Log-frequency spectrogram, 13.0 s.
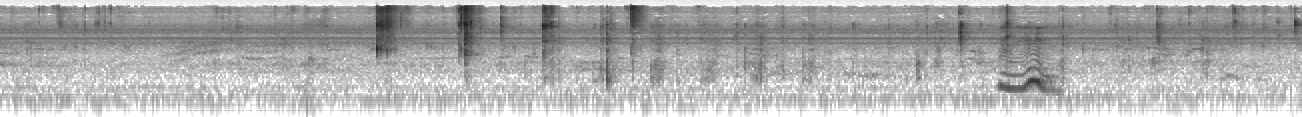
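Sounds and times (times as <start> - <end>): chewing close to microphone: 2.3 - 13.0
crunchy bites into mango: 3.7 - 8.3.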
